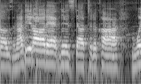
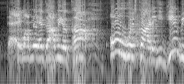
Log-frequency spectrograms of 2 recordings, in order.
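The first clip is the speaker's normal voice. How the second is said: higher, louder, thrilled exclamation; gushing over which fancy car is hers; excited; 6 semitones higher, 4 dB louder than usual. Retold or imitated. Thrilled at seeing fancy cars.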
